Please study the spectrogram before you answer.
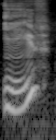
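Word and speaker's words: Yves: y e v s you do not pronounce the s it is eve i know in english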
